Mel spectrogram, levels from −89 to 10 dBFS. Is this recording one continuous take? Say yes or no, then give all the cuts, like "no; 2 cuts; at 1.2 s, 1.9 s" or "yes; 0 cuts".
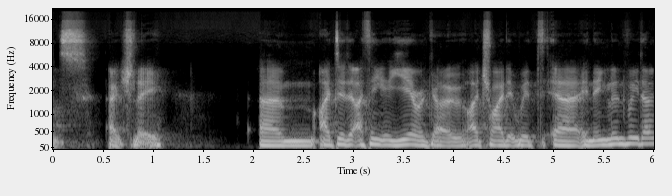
yes; 0 cuts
